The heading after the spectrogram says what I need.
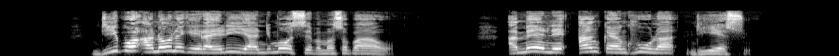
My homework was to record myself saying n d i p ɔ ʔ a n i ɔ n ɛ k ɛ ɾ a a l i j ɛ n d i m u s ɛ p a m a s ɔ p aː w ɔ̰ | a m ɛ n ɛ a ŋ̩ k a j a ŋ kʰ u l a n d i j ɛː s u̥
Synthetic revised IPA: n d i p ɔ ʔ a n a ɔ n ɛ k ɛ ɾ a ɛ l i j a n d i m ɔ s ɛ p a m a s ɔ p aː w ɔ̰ | a m ɛ n ɛ a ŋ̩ k a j a ŋ kʰ u l a n d i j ɛː s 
